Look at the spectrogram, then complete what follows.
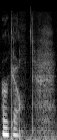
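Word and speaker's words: Urgell: be the bishop of urel which is how you say it in English urel in nearby Spain and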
